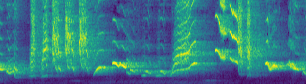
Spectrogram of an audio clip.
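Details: Oriental magpie-robin of the black kacer wulung type, a loud singer that had just begun pushing its tail, delivering fast whistles, rising slurred notes and rattling buzzy bursts, with short pauses.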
